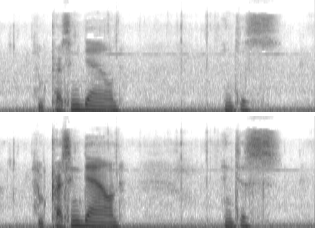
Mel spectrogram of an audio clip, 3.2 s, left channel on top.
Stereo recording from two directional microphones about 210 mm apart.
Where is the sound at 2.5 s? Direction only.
10° left (ahead or behind).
